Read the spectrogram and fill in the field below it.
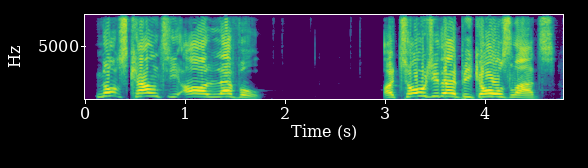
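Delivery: usual speaking voice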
